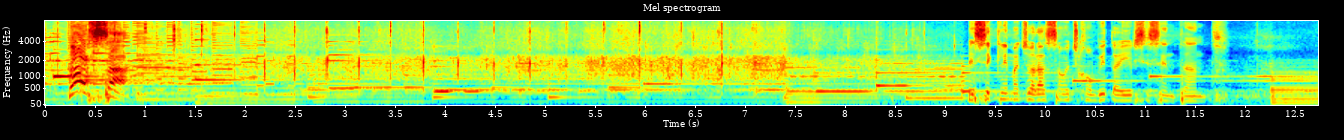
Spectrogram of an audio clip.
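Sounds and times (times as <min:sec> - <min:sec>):
audience applause: 0:00.0 - 0:09.2
speech: 0:00.2 - 0:01.0, 0:09.3 - 0:12.6.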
